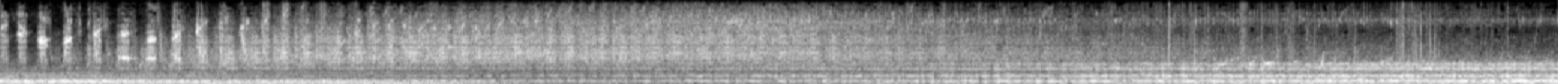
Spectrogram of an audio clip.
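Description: Make Noise Eurorack modular synthesizer patch playing a sustained drone of layered tones, with a quick run of high ticks in the first couple of seconds. About three and a half seconds in the low bass drops out and the sound thins, then slowly swells back.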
